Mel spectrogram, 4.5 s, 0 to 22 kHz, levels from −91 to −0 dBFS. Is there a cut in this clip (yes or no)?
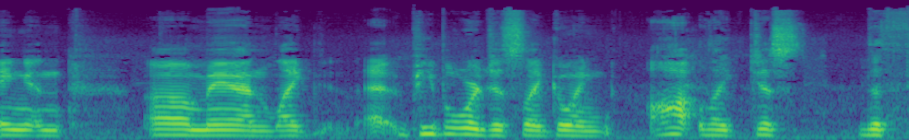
no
